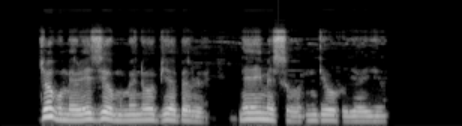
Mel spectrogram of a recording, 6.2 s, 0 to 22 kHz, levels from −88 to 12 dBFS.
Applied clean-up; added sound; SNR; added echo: none; none; none; none.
